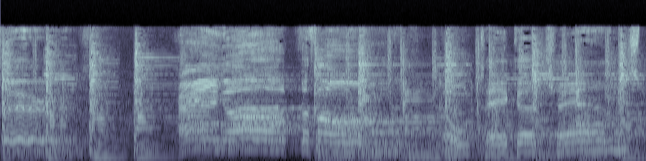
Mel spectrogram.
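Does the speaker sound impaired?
No.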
